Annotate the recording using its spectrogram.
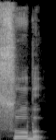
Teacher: সুব বাটা কলকলার হরফ ধাক্কা দিয়ে পড়তে হবে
